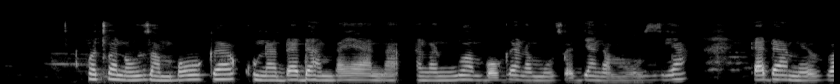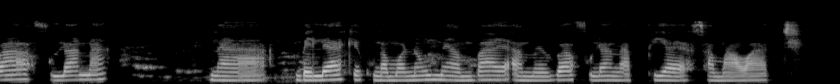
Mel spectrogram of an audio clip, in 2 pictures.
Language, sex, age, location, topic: Swahili, female, 18-24, Kisii, finance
